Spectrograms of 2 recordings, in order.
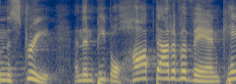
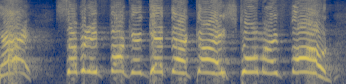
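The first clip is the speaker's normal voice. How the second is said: yelling for help. Retold or imitated. Victim yelling at passersby to stop the phone thief. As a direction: shout after the thief. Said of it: "So I have to start yelling".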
